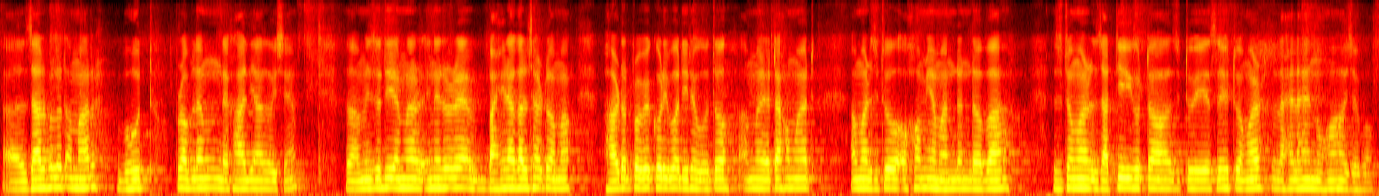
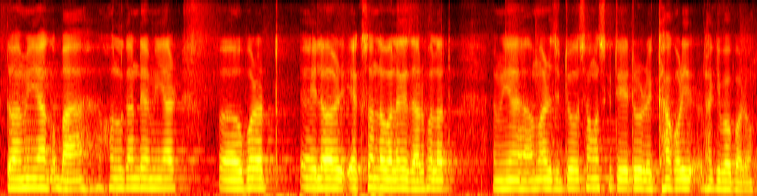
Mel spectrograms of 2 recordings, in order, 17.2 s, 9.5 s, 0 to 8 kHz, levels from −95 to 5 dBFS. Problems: background sounds at intervals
